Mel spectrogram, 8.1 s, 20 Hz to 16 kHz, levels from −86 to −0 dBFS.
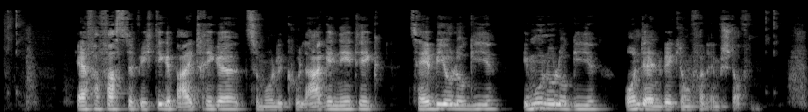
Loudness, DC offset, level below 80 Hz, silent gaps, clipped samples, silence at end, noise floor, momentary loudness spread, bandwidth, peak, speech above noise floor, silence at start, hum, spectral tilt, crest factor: -25 LUFS; under 0.1%; -68 dBFS; none; under 0.1%; 0.05 s; -53 dBFS; 11 LU; 11.5 kHz; -4 dBFS; 28 dB; 0.25 s; none; -5.5 dB/octave; 22 dB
